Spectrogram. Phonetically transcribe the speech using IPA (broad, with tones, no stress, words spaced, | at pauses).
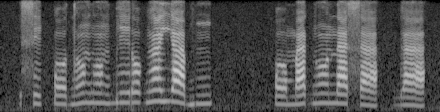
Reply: se˨k͡pɔ˨ dɔ̃˨˦ɡɔ̃˧ ɡ͡be˧ ɾɔ˧ɡã˦ ja˦˨bĩ˧ | k͡pɔ˨ma˨˦ ɡɔ̃˧na˧sa˨ | ɡa˨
